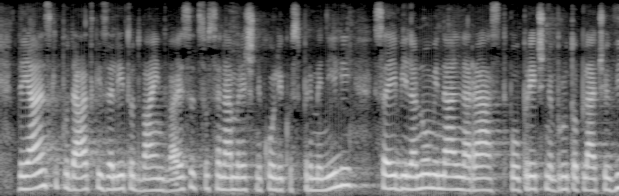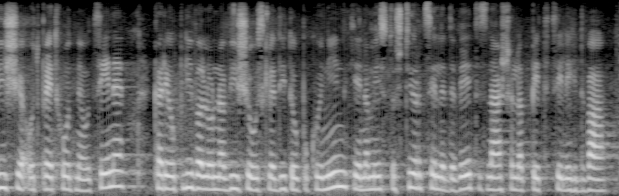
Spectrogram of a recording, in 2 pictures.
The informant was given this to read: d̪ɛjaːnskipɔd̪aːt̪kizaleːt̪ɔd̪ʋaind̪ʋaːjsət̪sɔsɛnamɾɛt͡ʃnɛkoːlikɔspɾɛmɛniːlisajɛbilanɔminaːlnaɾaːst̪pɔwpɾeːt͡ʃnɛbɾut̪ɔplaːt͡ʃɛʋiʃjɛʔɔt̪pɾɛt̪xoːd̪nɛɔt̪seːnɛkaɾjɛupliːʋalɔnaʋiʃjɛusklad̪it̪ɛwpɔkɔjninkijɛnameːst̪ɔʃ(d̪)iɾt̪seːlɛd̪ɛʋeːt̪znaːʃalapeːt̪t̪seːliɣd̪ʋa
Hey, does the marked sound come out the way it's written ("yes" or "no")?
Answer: no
